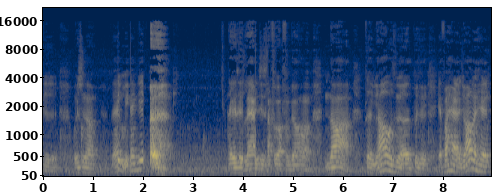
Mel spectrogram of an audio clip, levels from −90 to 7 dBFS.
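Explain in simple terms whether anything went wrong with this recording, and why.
Two spots, 1.5 to 2.0 s and 4.0 to 4.5 s, have chunks out of order: a quarter-second piece arrived late and plays after the piece that should follow it. Nothing is missing, but each spot sounds jumbled, with three abrupt joins.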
